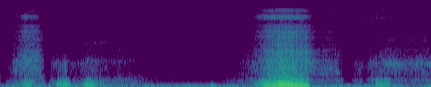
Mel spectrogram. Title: Snoring Sound Effect | Free Creative Resources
